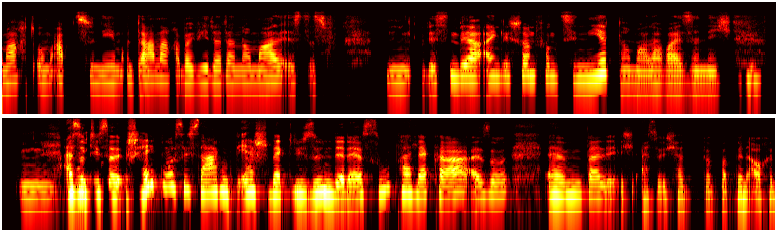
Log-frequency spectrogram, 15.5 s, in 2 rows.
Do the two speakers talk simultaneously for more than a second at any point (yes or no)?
no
